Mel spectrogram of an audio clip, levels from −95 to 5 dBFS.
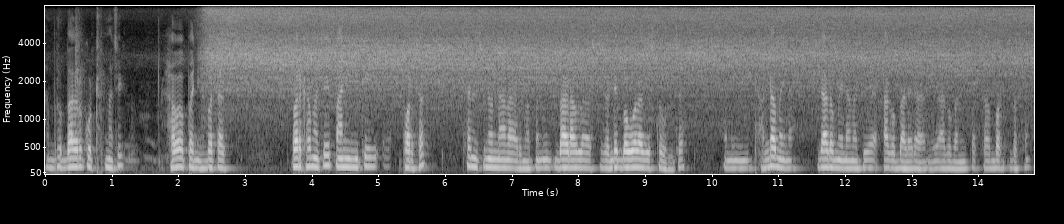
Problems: constant background noise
